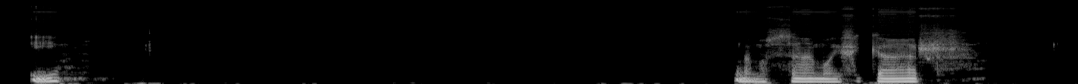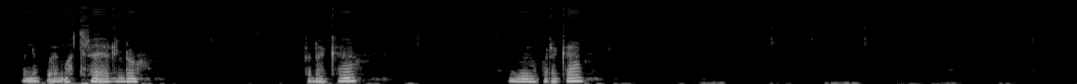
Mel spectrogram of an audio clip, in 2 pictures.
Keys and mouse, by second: 0.2 alt+click, 14.4 click, 16.8 click, 20.0 alt+click.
